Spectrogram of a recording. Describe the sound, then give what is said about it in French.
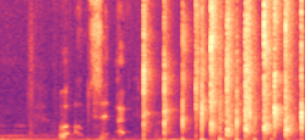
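A short burst of hand clapping starts partway through, with sharp, irregular claps that build into a quick, uneven patter. Brief speech comes just before the clapping begins. “Point d'applaudissement quand même de la chatroom.”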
